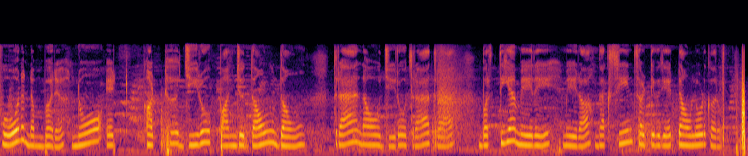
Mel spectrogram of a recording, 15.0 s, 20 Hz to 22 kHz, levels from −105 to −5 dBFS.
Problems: none marked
